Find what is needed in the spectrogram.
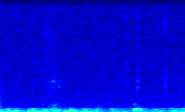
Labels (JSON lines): {"label": "ambient", "recorder": "HydroMoth"}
